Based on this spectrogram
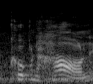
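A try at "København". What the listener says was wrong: no n at the end no n sound so coupe and how oh yes the end is there but it's slightly swallowed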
